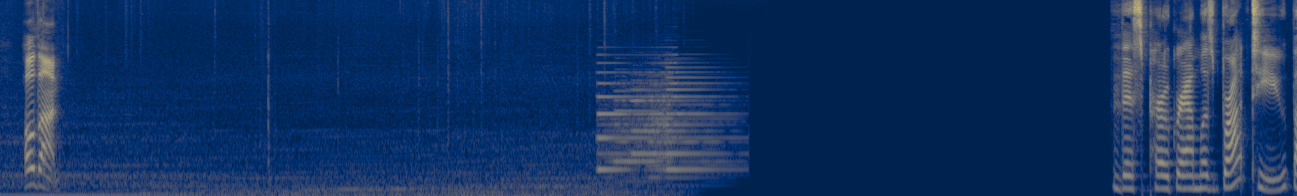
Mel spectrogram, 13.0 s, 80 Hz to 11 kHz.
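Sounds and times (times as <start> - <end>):
car engine rumbling and pulling away: 0.0 - 6.0
speech: 0.2 - 0.7, 11.2 - 12.9.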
